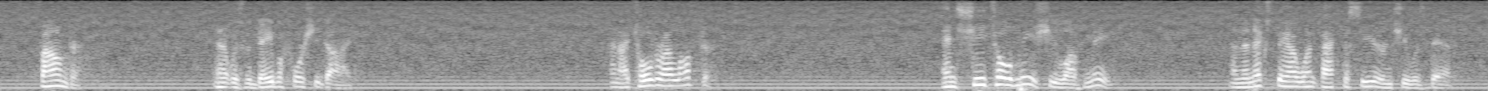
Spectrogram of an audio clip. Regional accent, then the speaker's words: Canada; But even as a Canadian coming to that wall when I was there, it was an enormously moving experience.

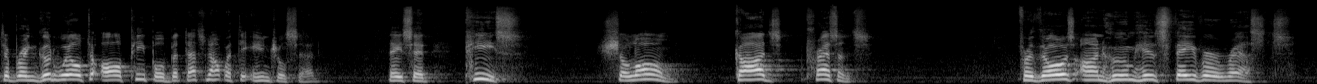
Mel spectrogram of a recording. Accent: Canada; I'm a Canadian. I'm told it can be forgiven, but it is what I deal with. But we were brought up with this monarchy thing.

